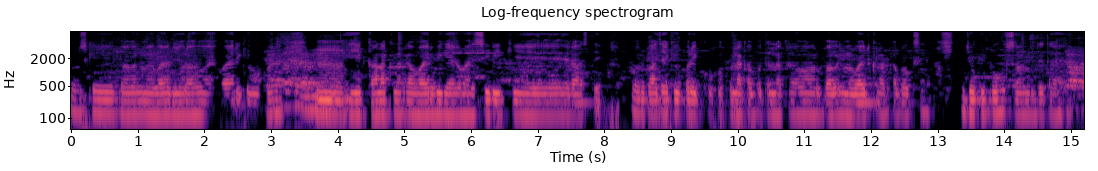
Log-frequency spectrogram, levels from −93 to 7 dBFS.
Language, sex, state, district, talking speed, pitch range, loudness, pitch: Hindi, male, Bihar, Darbhanga, 190 wpm, 115-125 Hz, -38 LUFS, 120 Hz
